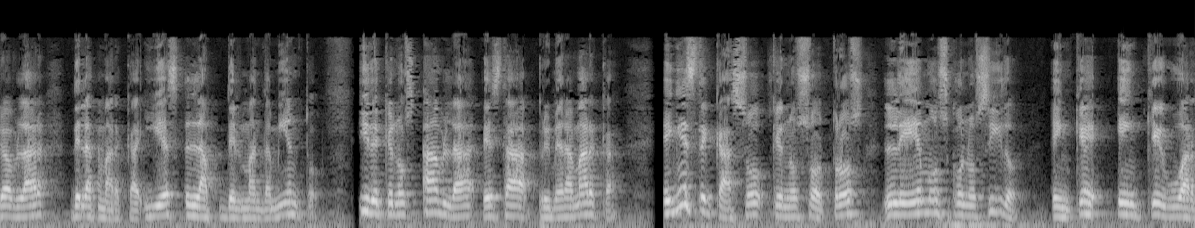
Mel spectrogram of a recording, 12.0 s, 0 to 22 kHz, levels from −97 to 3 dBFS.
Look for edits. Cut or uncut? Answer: cut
